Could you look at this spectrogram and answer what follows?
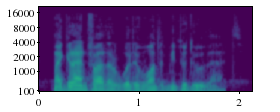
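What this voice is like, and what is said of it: Italian accent. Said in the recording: “in an Italian accent”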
